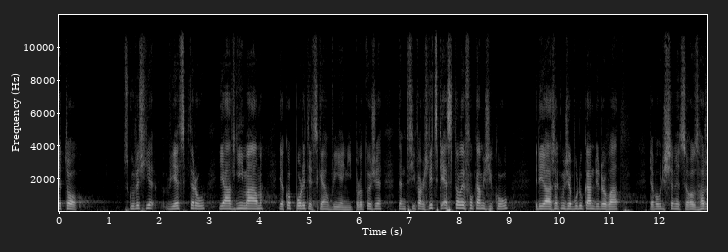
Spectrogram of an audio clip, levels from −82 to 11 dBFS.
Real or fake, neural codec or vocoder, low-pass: fake; codec, 24 kHz, 0.9 kbps, WavTokenizer, small release; 10.8 kHz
